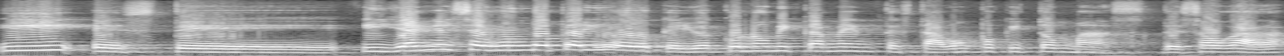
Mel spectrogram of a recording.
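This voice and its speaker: A woman with a dark, mellow tone speaks with very wide pitch swings and hardly any pauses. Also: medium pitch for a woman, moderate pace. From Cuba. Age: 60s. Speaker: ballet teacher. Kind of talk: interview.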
